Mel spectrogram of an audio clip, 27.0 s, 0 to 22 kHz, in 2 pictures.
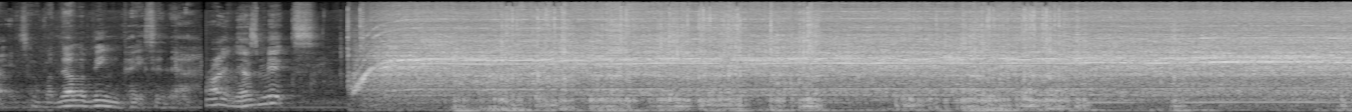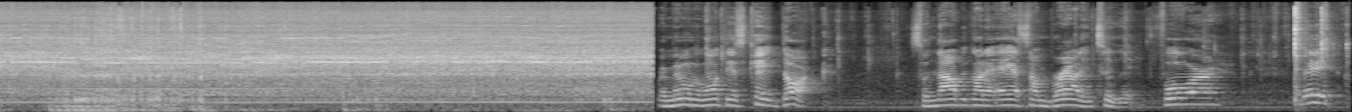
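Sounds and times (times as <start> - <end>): electric mixer whining: 3.5 - 20.1
batter churning: 3.8 - 20.1.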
